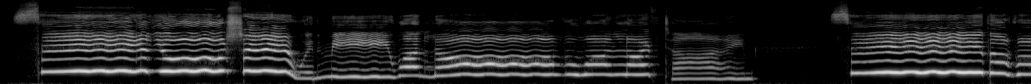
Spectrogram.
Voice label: omni female; studio projects

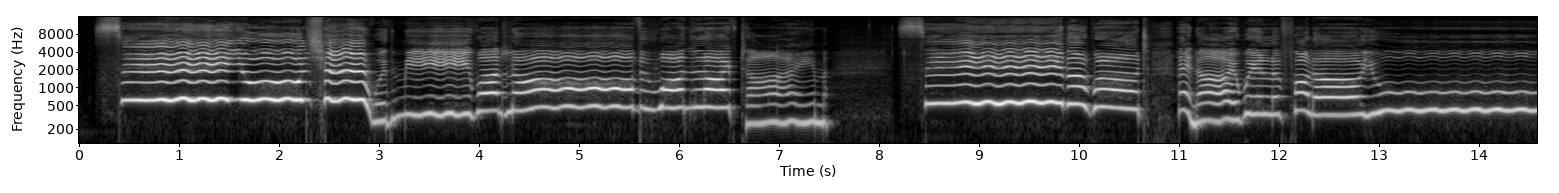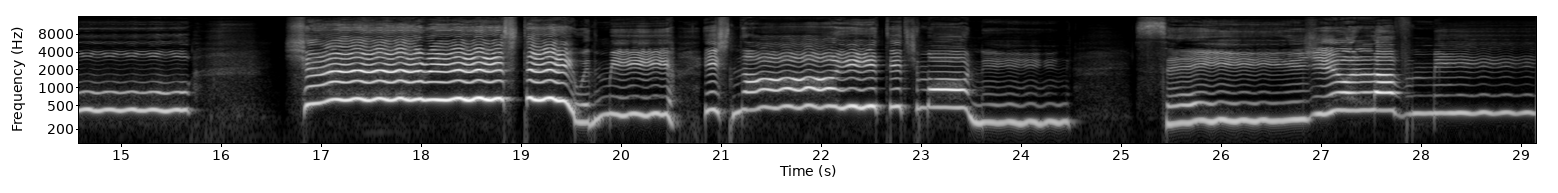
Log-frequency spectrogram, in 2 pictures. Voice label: Hansen HCM-101 female, microphones

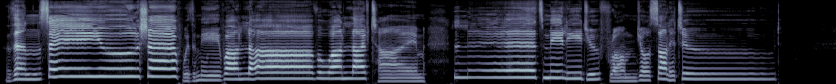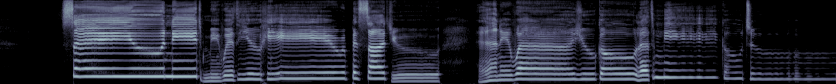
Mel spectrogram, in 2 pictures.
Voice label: Royer R-101 back male

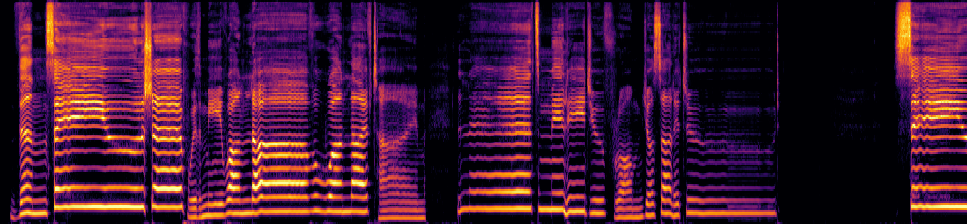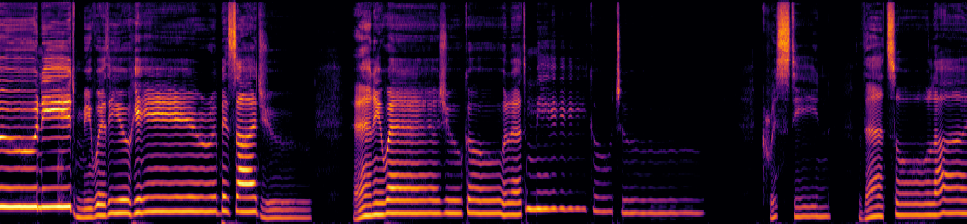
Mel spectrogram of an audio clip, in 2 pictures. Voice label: Golden Age FC3 cardioid male

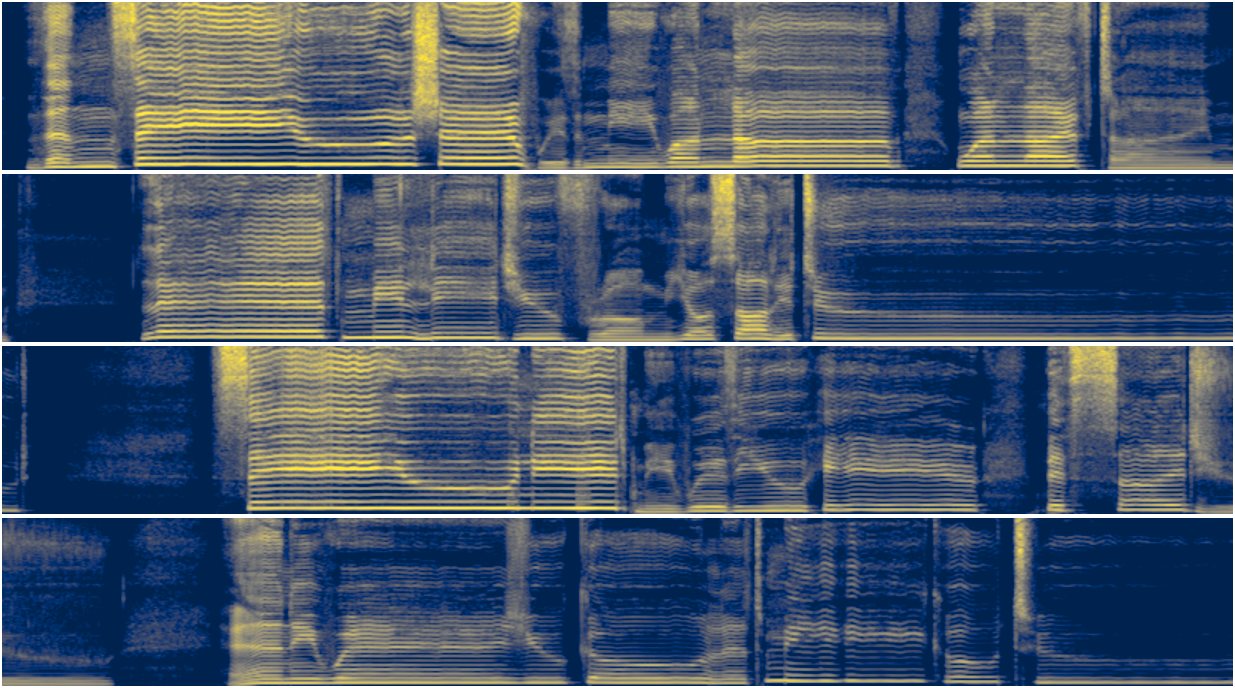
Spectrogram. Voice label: male, microphones recordings; Generis GC1

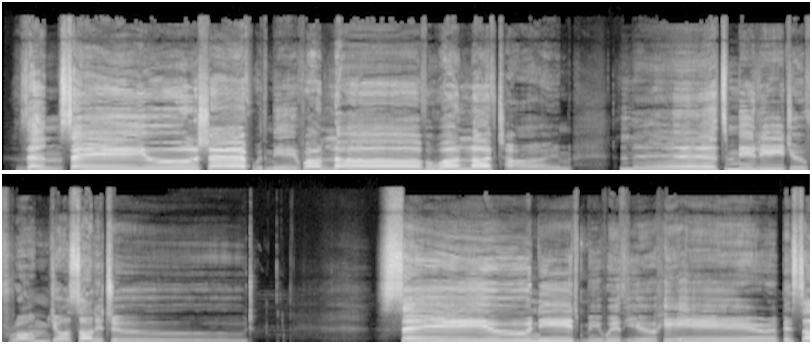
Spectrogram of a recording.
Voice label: AudioTechnica AT4033A male

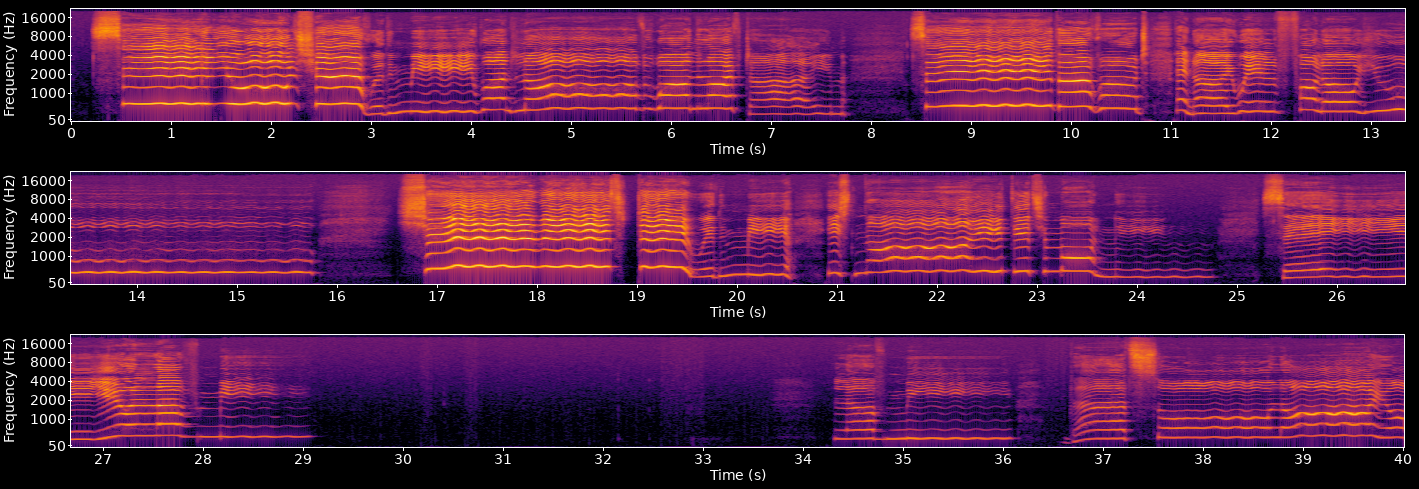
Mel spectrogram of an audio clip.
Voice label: ShinyBox 46MX female, microphones

